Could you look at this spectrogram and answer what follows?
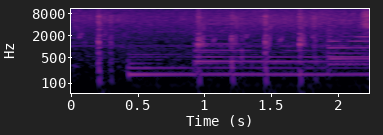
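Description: A faint, constant watery rush from a waterfall in the Pokopia video game sits beneath gentle plucked musical notes and a few soft taps, quiet and even.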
